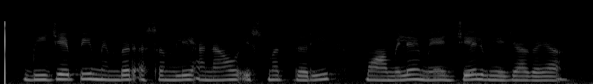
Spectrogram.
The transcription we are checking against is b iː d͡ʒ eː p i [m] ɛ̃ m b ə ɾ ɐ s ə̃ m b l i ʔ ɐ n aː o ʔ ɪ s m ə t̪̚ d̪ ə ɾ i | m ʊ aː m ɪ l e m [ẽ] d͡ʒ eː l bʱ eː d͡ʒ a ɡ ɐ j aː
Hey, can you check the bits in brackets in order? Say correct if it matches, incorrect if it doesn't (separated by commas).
correct, correct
